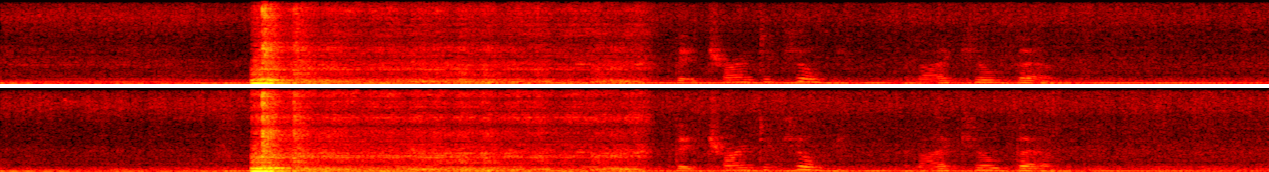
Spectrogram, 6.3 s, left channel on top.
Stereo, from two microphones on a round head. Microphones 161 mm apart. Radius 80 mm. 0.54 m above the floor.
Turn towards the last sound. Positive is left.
turn(degrees=-15)  # may be behind; listen again after turning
